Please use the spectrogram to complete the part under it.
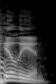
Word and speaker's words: Cillian: It's Killian.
